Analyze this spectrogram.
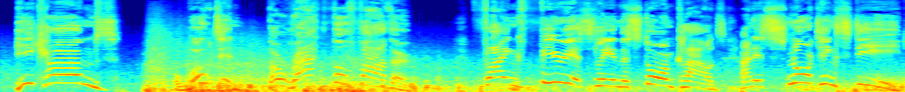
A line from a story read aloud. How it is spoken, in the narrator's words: One of the Valkyries called out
